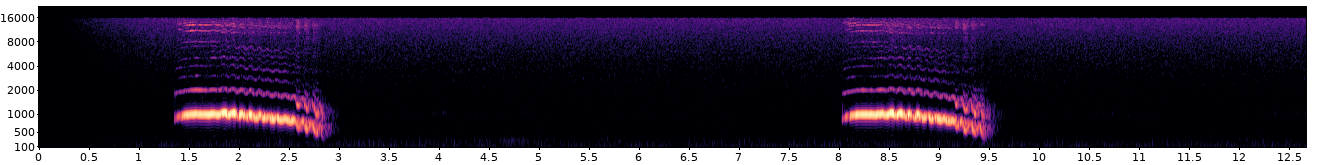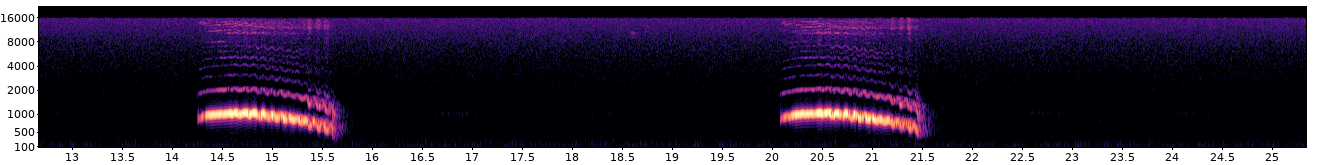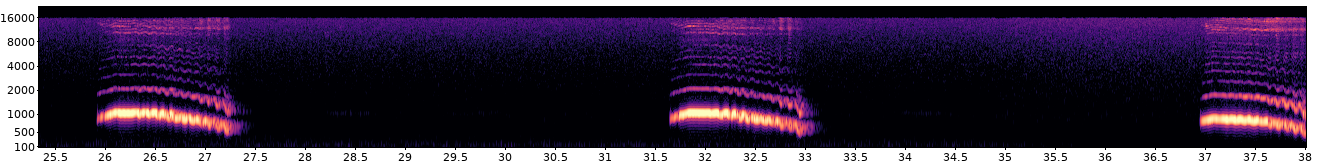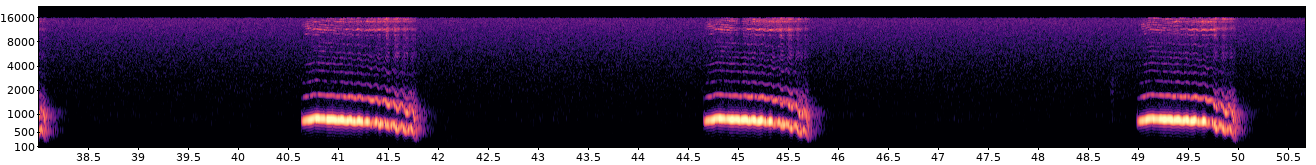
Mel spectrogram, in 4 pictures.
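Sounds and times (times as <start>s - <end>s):
Eastern screech owl calling: 1.3s - 3.0s, 8.0s - 9.7s, 14.2s - 15.8s, 20.0s - 21.7s, 25.9s - 27.5s, 31.6s - 33.2s, 36.9s - 38.3s, 40.6s - 42.0s, 44.6s - 45.9s, 49.0s - 50.2s.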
